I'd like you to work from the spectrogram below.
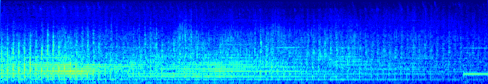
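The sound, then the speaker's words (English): Two helicopters pass overhead in formation at a memorial for a St. Paul police officer who died in the line of duty, their rotors thumping in a steady rapid beat over a droning engine hum. The sound is loud at first, then fades gradually. No one speaks. “And then two helicopters flew overhead in a mission man formation.”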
